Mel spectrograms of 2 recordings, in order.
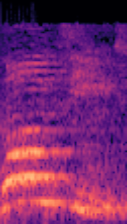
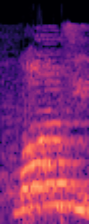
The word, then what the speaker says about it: wanted: so because of the this word is now pronounced wanted not wanted wanted that's the ID there wanted want wanted now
